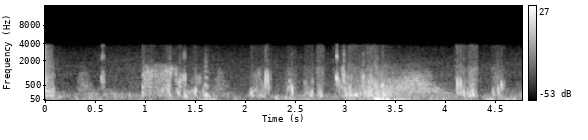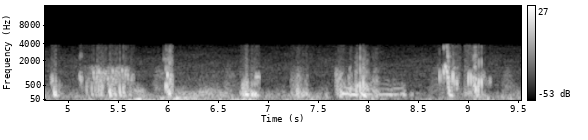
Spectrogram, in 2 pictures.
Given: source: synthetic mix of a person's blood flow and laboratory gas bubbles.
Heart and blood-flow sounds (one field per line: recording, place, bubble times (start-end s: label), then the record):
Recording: Doppler ultrasound of blood flow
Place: subclavian vein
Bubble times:
0.00-0.10 s: bubbles
0.55-0.62 s: bubbles
0.97-1.67 s: bubbles
2.04-2.28 s: bubbles
2.41-2.52 s: bubbles
2.58-2.69 s: bubbles
2.71-2.80 s: bubbles
2.88-3.50 s: bubbles
4.09-4.33 s: bubbles
4.46-4.60 s: bubbles
4.82-4.95 s: bubbles
5.11-5.67 s: bubbles
5.95-6.08 s: bubbles
6.72-6.93 s: bubbles
7.22-7.41 s: bubbles
7.67-8.12 s: bubbles
8.69-8.93 s: bubbles
8.96-9.23 s: bubbles
From the record:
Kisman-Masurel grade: 243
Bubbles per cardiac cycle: several, 3 to 8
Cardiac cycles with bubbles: 100%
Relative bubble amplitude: loud (0.450 to 0.775)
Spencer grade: 3 (all of the cardiac periods contain showers or single bubble signals, but not dominating or overriding the cardiac motion signals)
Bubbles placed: anywhere in the cardiac cycle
